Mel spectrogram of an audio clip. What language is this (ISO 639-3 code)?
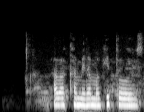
kin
